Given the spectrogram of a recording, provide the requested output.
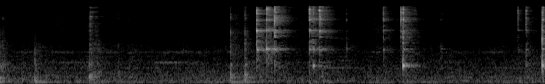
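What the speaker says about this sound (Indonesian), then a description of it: "kemudian diaduk" Garlic mashed with olive oil being stirred in a container, heard as scattered utensil clinks and scrapes against the vessel, a few sharper taps standing out in otherwise quiet surroundings.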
